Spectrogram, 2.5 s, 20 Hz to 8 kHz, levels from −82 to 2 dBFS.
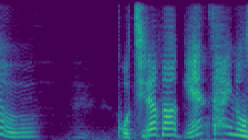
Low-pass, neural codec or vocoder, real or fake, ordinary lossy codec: none; codec, 16 kHz, about 1 kbps, DyCAST, with the encoder's durations; fake; none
